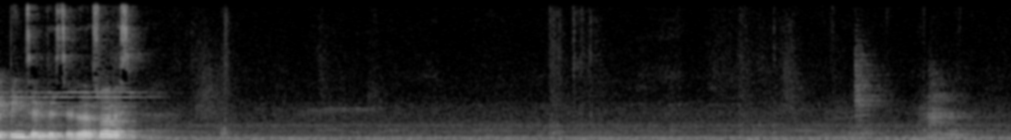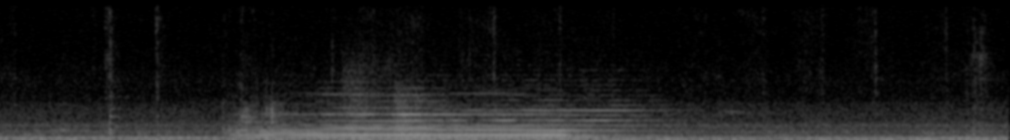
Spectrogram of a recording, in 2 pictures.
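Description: A paintbrush brushes softly on cardboard.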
